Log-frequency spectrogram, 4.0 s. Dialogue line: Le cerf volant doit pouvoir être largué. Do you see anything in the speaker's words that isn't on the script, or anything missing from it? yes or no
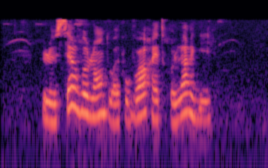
no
